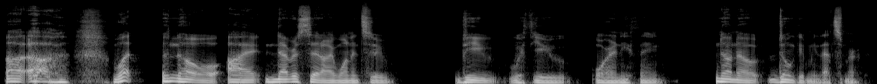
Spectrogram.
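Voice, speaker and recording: A very low, dark and mellow voice, recorded close and dry with no room sound. It is a haughty government official played by a man with a hidden tenderness. He speaks in formal, theatrical phrases, as in an intimate audio drama. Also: no room sound. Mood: flustered, defensive. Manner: formal, theatrical, deliberate wording. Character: haughty government official, male, secretly tender toward captured villain. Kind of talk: dramatic audio roleplay monologue addressed to listener.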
